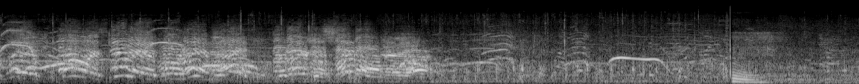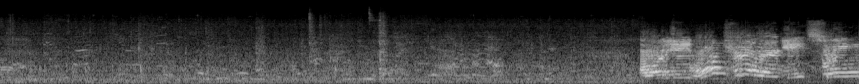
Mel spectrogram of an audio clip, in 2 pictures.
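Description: Horses trot along a dirt track with a dull patter of hooves.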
